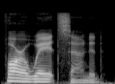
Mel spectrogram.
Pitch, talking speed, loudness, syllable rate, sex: 110 Hz, 210 wpm, -17 LUFS, 5.7 syllables/s, male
